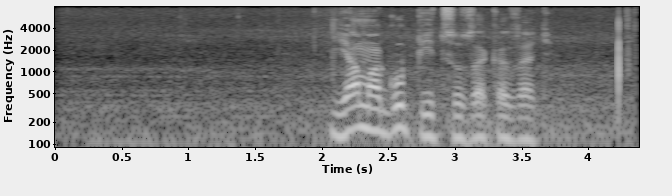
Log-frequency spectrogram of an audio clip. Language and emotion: Russian, neutral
